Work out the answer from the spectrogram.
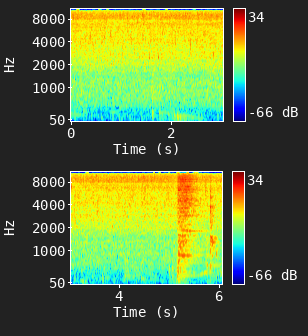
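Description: Chicken pieces frying in hot oil in a pan, with a steady sizzle. About five seconds in there is a sudden loud burst that fades over half a second, then a couple of smaller knocks.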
